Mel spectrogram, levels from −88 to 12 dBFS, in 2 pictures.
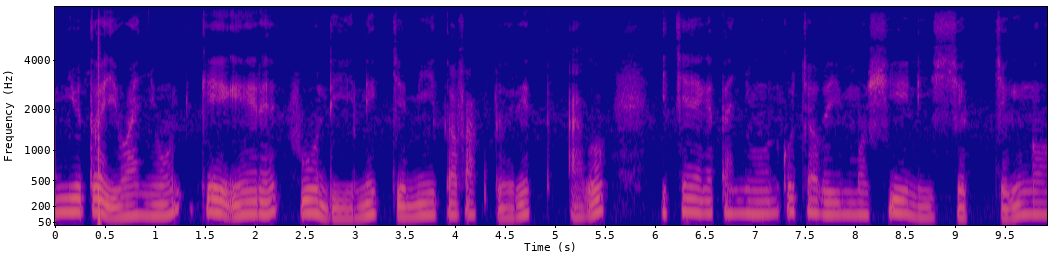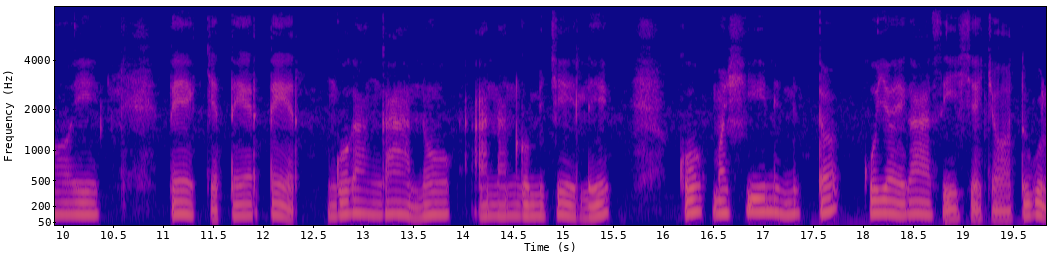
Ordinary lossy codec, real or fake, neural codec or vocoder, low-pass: none; real; none; none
